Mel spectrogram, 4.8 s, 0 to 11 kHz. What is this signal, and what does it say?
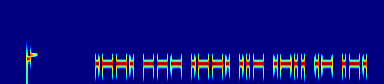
Morse code, heard as a keyed tone, about 28 wpm, 700 Hz. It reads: POPULAR
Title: Sentences from Top 1000 Words - Review Part 3 - New Word Drill - 28wpm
